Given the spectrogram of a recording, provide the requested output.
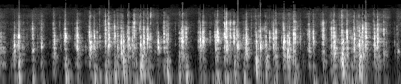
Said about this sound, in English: It's an Acto keyboard. Oh, yeah. Duh. And guys, it's like a retro looking keyboard and it sounds so good. Yeah. And I'm I'll throw in the sounds right here.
